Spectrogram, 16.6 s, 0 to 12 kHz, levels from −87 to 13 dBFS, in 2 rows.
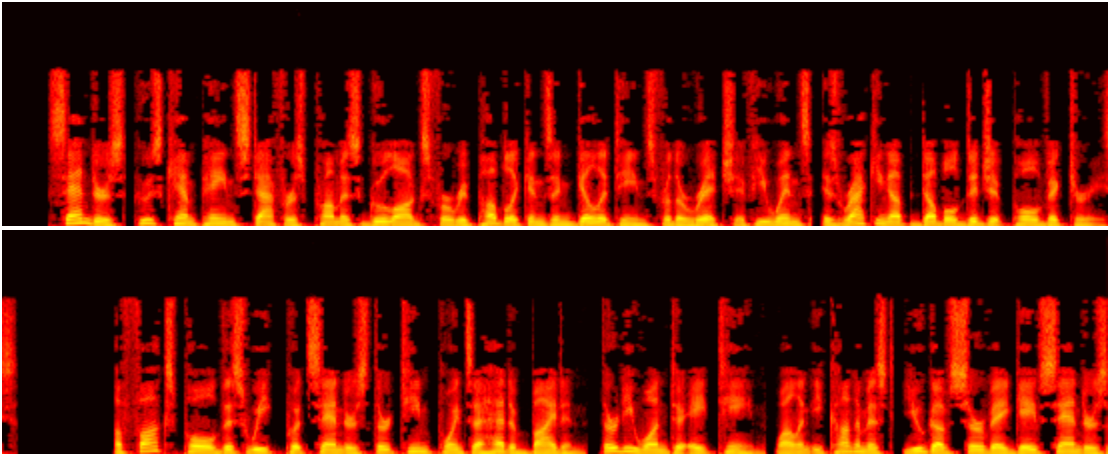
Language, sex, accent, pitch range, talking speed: English, male, American, 120-150 Hz, 150 wpm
